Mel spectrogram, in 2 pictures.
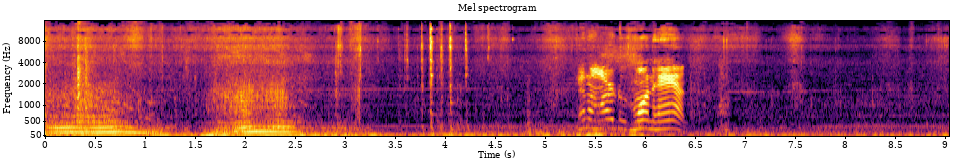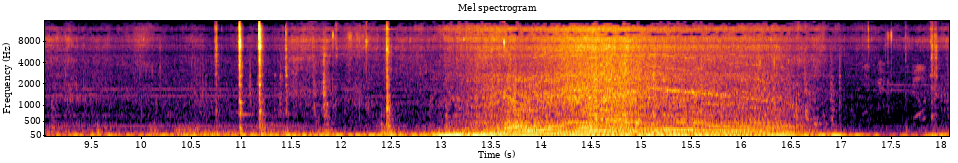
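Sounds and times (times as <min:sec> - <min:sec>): truck engine revving: 0:00.0 - 0:06.1, 0:07.9 - 0:17.1
man talking: 0:05.3 - 0:06.5
engine knocks: 0:09.5 - 0:13.7.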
